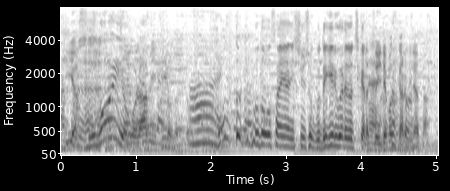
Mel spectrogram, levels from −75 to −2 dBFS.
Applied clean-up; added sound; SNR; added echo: none; none; none; none.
